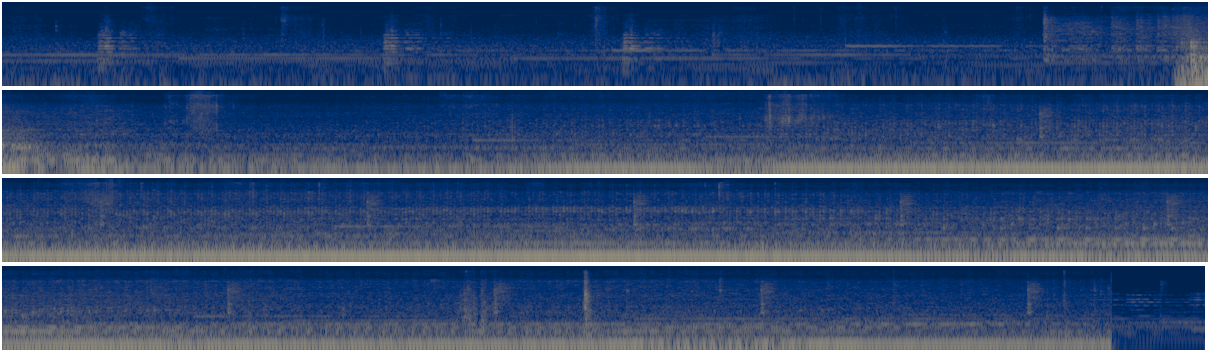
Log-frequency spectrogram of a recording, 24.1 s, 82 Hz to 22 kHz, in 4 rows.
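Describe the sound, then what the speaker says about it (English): 2019 Dodge Charger Scat Pack cold start with a mid-muffler-delete exhaust: after a few quiet seconds the engine catches with a sharp burst, then settles into a loud, deep, steady rumbling idle that runs for nearly twenty seconds before cutting off. "I want to quickly run outside and give you guys a little cold start"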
